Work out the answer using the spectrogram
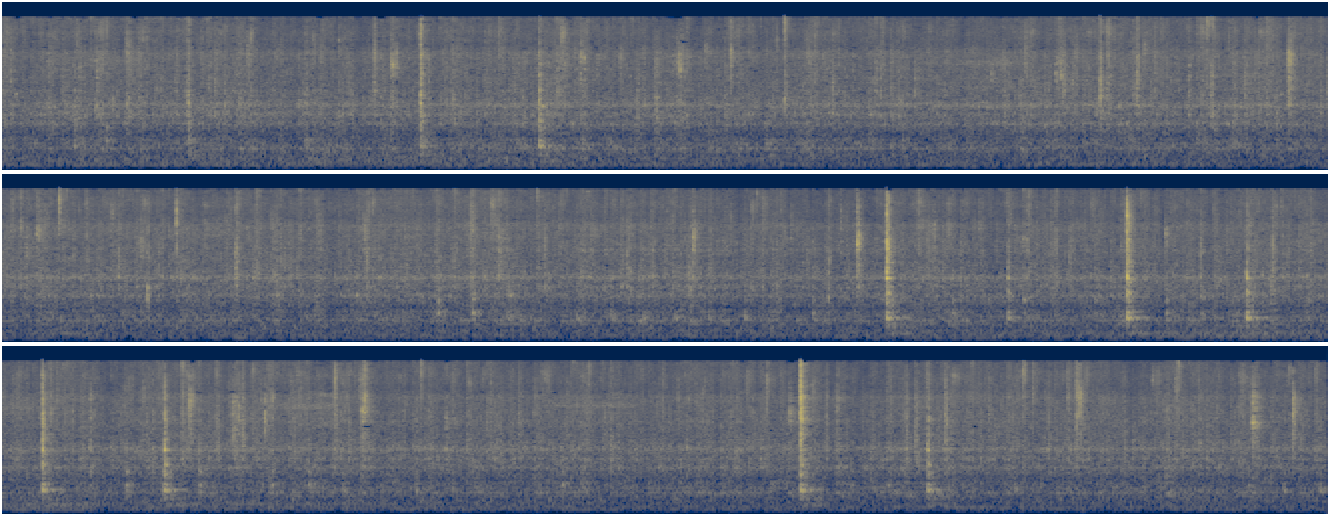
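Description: Steady rain falling in a hiss, with single louder drips splashing now and then, most often in a run near the middle.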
